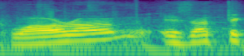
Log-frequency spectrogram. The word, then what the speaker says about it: Hwoarang: the name wrong, but I want to say Hwoarang. Is that the correct pronunciation? Yeah, Hwoarang.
